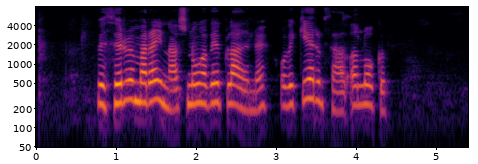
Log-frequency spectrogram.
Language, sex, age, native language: Icelandic, female, 20-29, Icelandic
